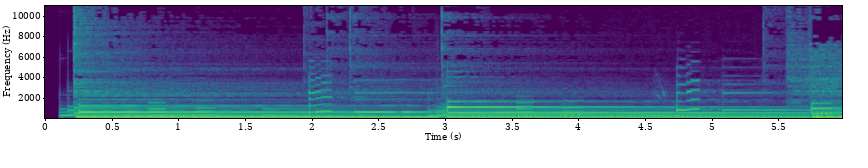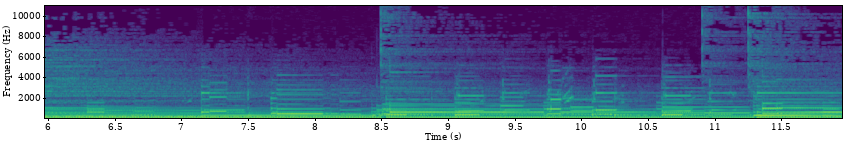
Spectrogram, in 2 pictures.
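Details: Plucked and slide guitar music plays steadily with layered sustained notes and no animal sound.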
